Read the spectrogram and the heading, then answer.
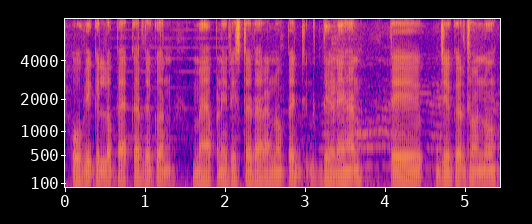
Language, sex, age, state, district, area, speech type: Punjabi, male, 18-30, Punjab, Shaheed Bhagat Singh Nagar, urban, spontaneous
